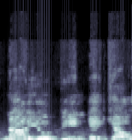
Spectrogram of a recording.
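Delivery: ordinary talk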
